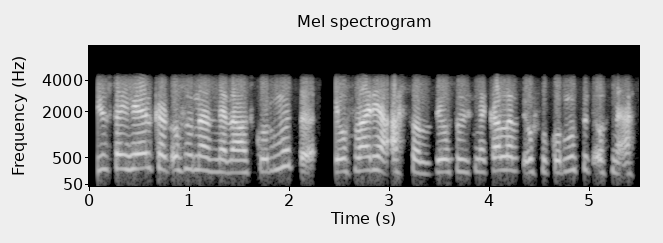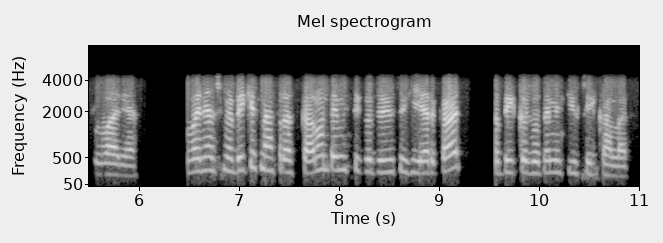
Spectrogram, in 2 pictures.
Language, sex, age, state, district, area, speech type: Kashmiri, female, 18-30, Jammu and Kashmir, Budgam, rural, conversation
